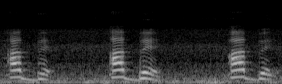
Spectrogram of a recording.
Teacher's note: एकदम होंठ दोनों मिलेंगे, एकदम खुलेंगे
